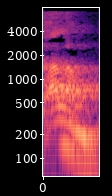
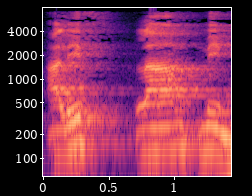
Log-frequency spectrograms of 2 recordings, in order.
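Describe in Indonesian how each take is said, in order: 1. Hurufnya digabung menjadi satu kata pendek. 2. Setiap huruf diucapkan dengan nama lengkapnya. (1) "tidak dibaca alam" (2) "dibacanya per huruf ya"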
